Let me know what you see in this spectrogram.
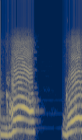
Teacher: ढ ढ में ह की ध्वनि सुनाई देती है। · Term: महाप्राण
